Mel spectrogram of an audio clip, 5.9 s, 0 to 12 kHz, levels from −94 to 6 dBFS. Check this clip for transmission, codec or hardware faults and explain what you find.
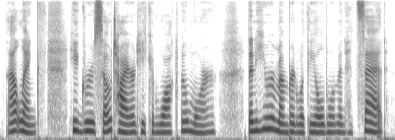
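Nothing here calls for comment; the speech comes through without any transmission, codec or hardware trouble to point to.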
